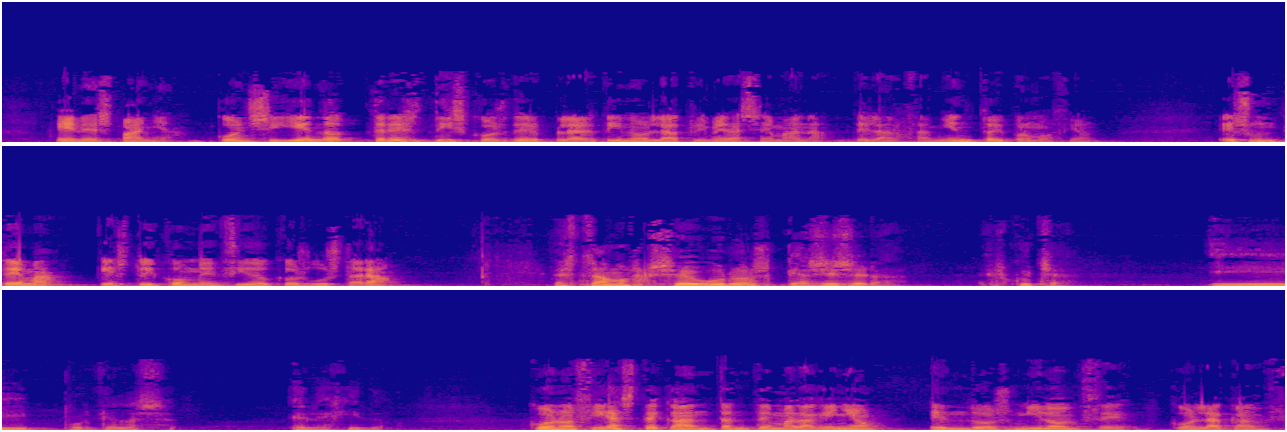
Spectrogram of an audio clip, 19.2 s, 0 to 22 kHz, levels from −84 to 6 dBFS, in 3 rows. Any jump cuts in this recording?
no; 0 cuts

